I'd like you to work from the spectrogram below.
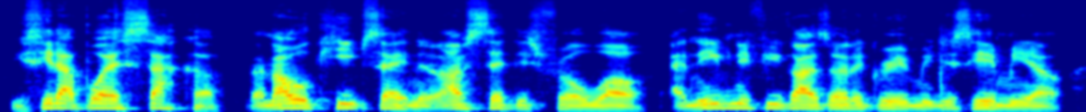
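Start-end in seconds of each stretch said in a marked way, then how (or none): none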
